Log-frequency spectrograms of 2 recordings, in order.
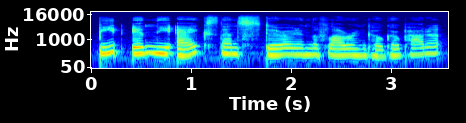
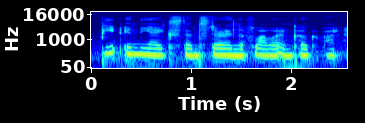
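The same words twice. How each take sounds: First: Said in the usual way. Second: Softer, half-whispered recipe step; half-whispered reread. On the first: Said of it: "reads recipe, rereads later". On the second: Real, not acted. Rereading the recipe to herself while baking, half-whispered. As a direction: murmur the step to yourself while checking. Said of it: "rereads step half-whispered".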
